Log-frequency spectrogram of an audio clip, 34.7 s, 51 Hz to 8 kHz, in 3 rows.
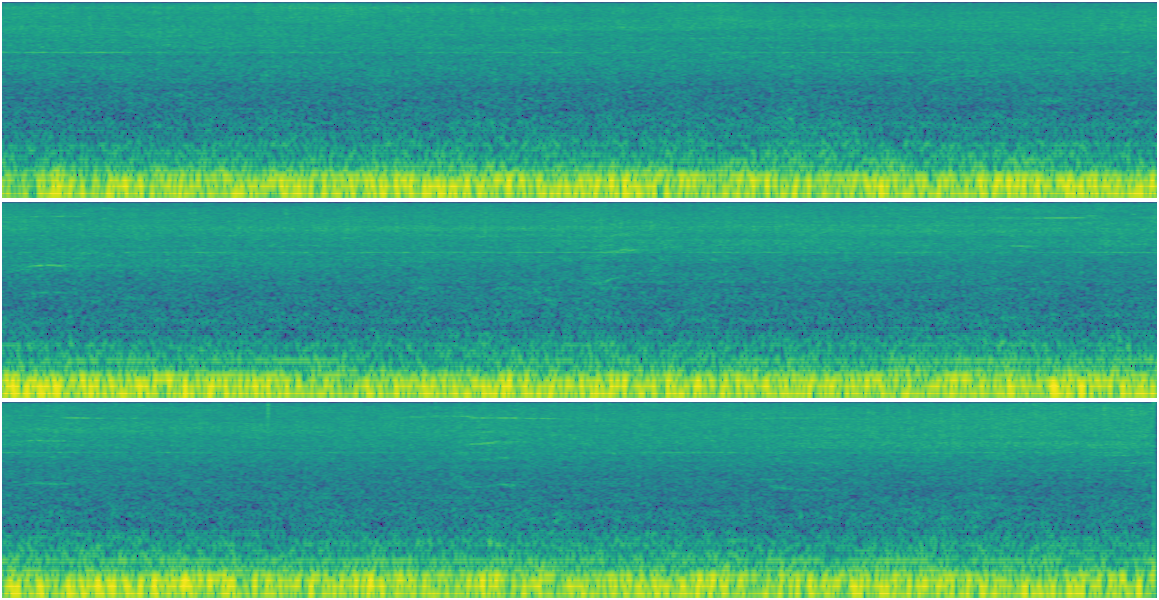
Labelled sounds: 21.9	22.5	killer whale, 4.5 to 5.6 kHz
27.6	28.4	killer whale, 0.89 to 6.1 kHz

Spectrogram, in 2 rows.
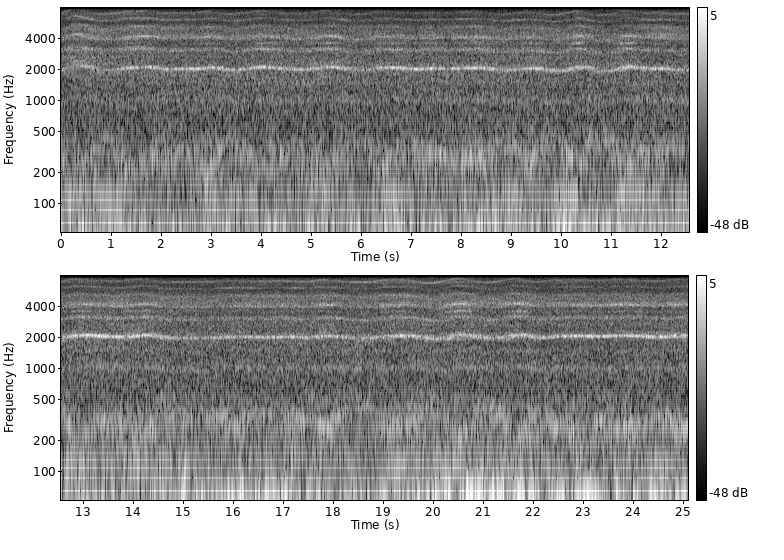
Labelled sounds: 12.8	14.4	vessel noise, 1.3 to 4.3 kHz

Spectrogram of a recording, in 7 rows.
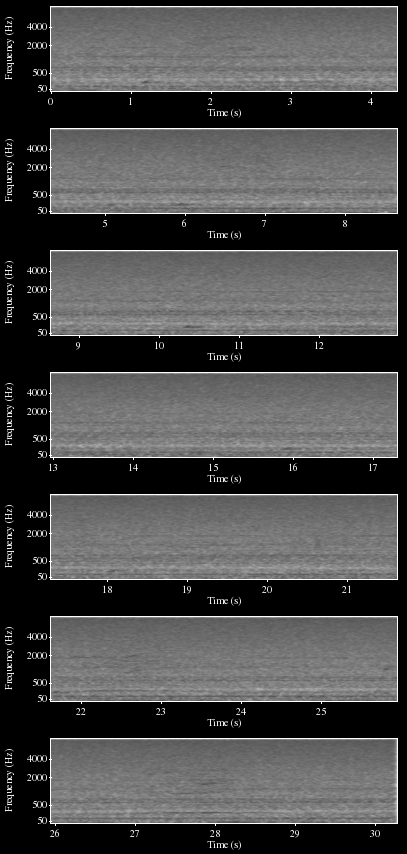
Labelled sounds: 27.8	28.1	humpback whale, 1.5 to 1.7 kHz

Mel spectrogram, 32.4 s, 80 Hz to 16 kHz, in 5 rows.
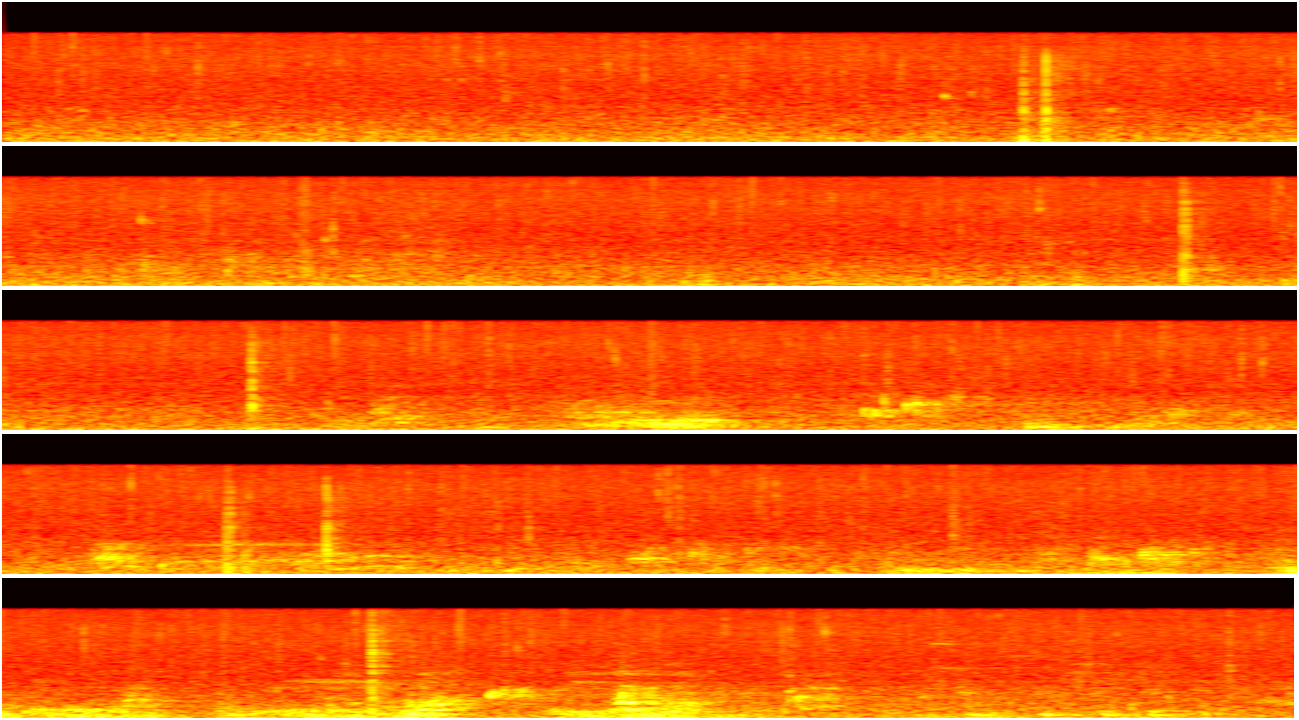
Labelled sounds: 27.3	27.8	humpback whale, 0.97 to 1.2 kHz
28.8	29.1	humpback whale, 1.3 to 1.5 kHz

